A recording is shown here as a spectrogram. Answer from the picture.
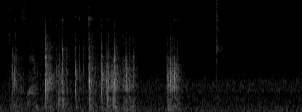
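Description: Spice jars clicking and knocking as they are handled and set down, a quick cluster of small hard clacks over the first three and a half seconds and one more soon after.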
